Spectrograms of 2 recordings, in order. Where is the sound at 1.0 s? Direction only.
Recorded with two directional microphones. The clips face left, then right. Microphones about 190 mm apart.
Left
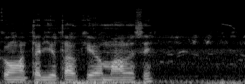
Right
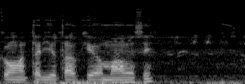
20° right (ahead or behind).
